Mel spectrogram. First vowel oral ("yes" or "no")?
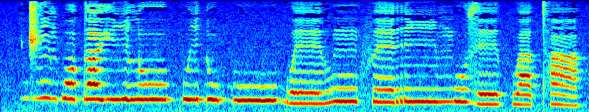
no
